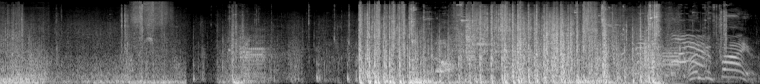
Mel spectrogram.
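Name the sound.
gunfire in a video game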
